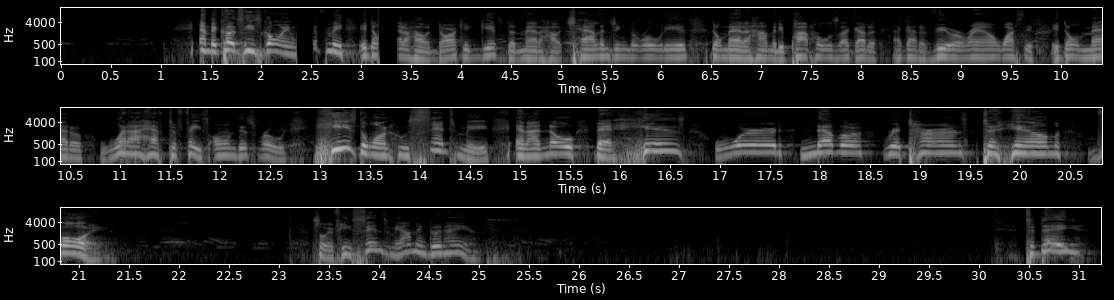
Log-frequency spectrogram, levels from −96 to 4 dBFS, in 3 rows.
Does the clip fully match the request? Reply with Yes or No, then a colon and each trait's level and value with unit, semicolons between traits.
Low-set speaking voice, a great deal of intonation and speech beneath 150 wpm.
No: medium, 170 Hz; wide, 6.8 semitones; slow, 135 wpm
